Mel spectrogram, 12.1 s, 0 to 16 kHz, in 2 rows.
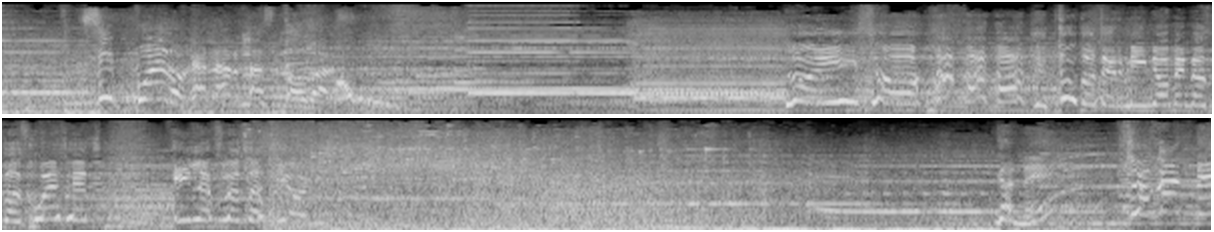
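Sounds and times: glass shattering: 7.2s - 10.1s.

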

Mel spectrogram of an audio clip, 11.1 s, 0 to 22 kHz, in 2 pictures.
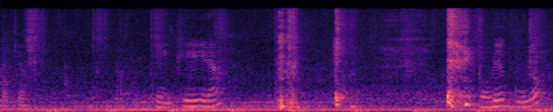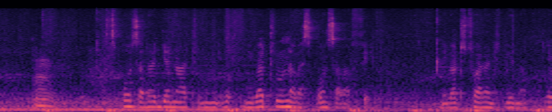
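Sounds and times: steady low hum: 0.0s - 11.0s
person coughing: 2.7s - 3.7s, 4.4s - 4.9s.

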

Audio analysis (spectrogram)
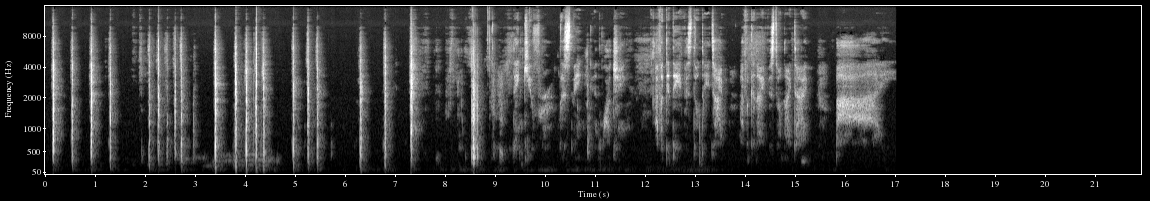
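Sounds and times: soft whispering: 8.0s - 17.0s.

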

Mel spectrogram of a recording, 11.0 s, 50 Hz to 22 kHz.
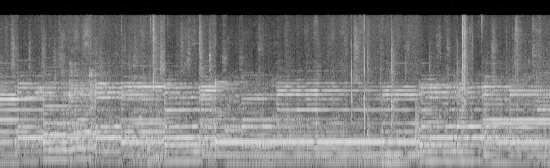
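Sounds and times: electric guitar ringing chords: 0.0s - 11.0s.

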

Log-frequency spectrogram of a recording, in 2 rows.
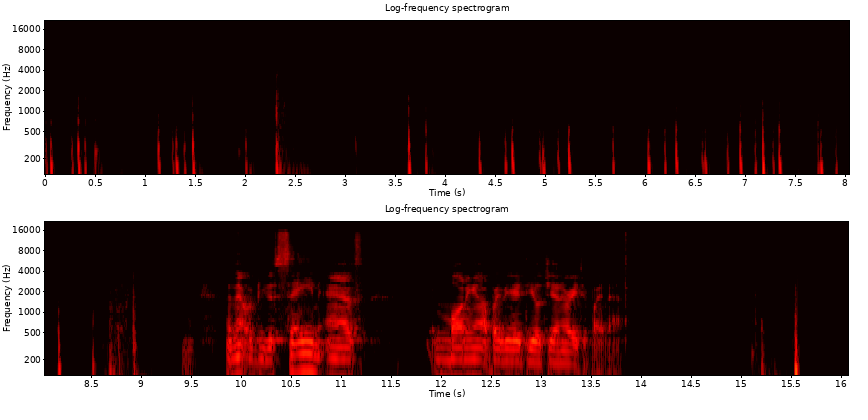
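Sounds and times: stylus tapping on tablet screen: 0.0s - 2.6s, 3.6s - 9.0s.

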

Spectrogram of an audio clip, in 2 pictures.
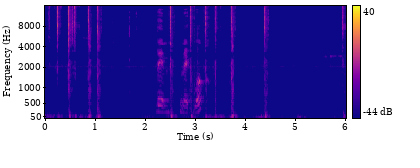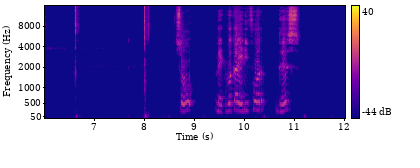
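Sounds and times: computer keyboard keystrokes: 0.0s - 1.2s, 2.4s - 4.6s, 5.9s - 6.8s, 8.0s - 8.2s.

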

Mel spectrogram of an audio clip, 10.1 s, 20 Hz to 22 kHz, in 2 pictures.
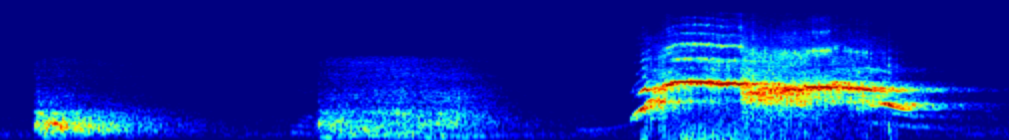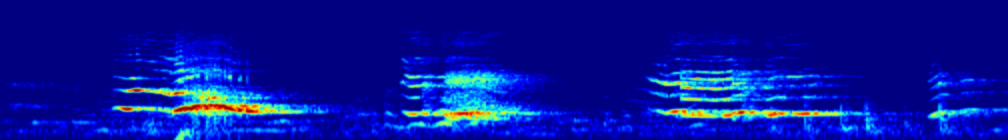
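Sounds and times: loud high-pitched scream: 3.2s - 4.9s.

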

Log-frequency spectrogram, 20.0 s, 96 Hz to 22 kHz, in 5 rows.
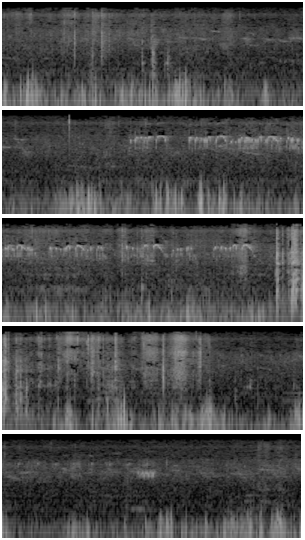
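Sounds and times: small bird chirping: 0.2s - 11.7s.

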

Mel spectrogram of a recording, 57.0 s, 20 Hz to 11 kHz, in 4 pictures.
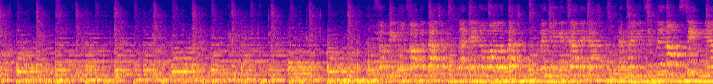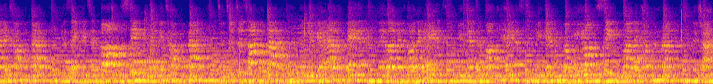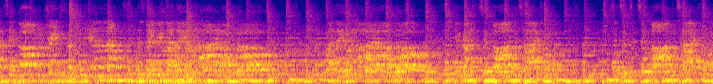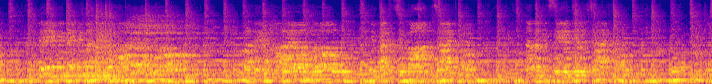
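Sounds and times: loud accompaniment with steady beat: 0.0s - 57.0s
women's choir singing: 7.2s - 57.0s.

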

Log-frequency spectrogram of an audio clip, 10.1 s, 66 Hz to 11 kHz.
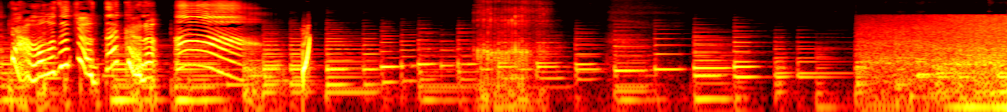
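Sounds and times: plucked children's music: 0.0s - 3.4s.

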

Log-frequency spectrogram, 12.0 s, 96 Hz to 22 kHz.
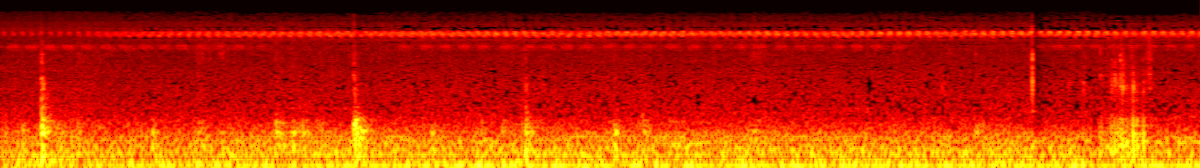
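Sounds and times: constant low rumble: 0.0s - 12.0s.

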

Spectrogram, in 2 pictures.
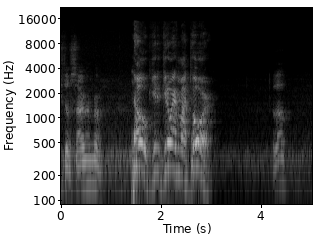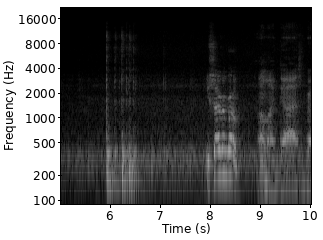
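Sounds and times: faint low hum: 0.0s - 10.0s
phone clicks and taps: 5.6s - 6.6s.

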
